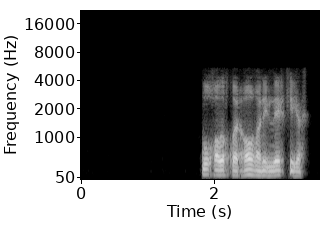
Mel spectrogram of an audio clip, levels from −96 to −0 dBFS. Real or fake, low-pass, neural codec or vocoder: fake; 5.4 kHz; codec, 16 kHz, 0.5 kbps, FreqCodec, larger model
